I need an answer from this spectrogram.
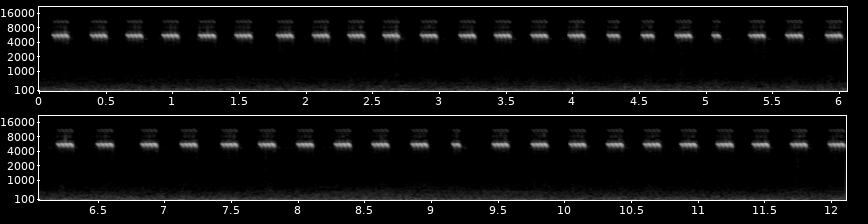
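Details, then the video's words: Cricket in the wild producing a long, steady run of sharp high chirps, roughly three and a half per second, very regular throughout, with only a soft low hum underneath. "SUARA JANGKRIK LANGSUNG DARI ALAM BEBAS"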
